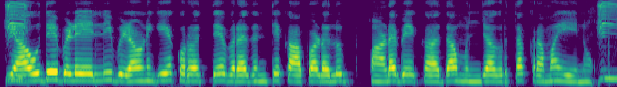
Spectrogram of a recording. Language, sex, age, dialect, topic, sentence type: Kannada, female, 31-35, Central, agriculture, question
